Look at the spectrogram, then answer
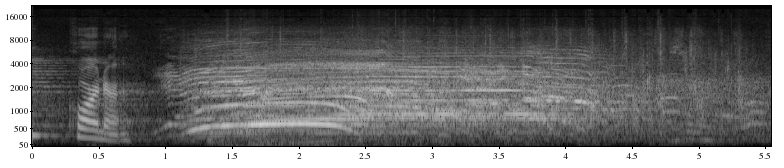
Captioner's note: audience clapping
